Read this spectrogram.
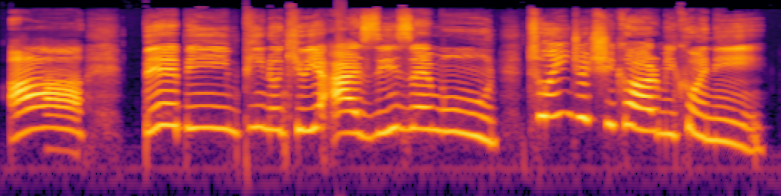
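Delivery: fawning fox greeting the puppet; sly fox voice. Acted. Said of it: "روباهه ... بعد گفت".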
